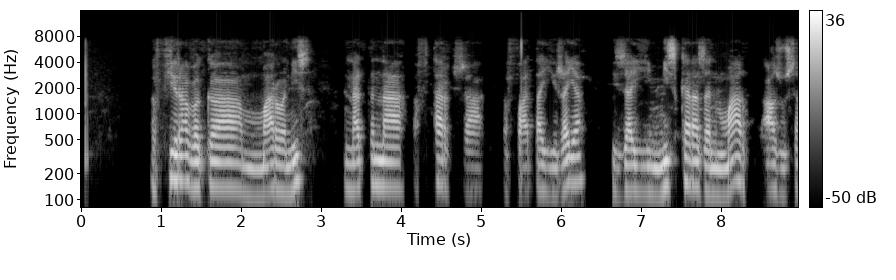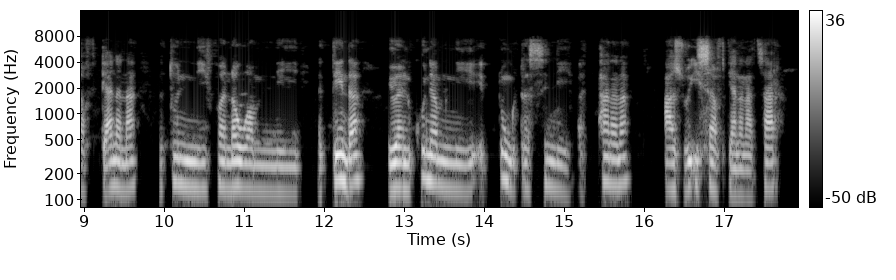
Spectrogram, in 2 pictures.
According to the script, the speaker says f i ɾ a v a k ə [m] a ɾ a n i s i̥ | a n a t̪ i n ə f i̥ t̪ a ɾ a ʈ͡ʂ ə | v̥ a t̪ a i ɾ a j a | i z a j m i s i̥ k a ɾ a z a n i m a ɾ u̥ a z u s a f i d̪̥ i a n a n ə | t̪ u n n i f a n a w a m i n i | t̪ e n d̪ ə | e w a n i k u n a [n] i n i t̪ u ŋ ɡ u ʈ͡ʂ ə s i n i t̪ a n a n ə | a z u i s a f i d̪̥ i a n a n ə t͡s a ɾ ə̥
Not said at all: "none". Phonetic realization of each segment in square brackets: m, m

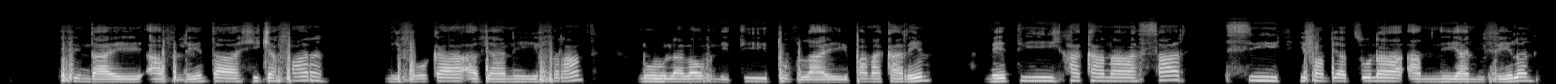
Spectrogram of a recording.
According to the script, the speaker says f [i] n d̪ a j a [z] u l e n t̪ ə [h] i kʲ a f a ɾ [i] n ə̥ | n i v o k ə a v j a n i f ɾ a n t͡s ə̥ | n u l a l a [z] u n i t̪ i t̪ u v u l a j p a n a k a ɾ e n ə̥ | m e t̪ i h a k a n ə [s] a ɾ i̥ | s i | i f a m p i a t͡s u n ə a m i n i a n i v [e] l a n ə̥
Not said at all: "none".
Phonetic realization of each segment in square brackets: i, v, h, a, v, s, e

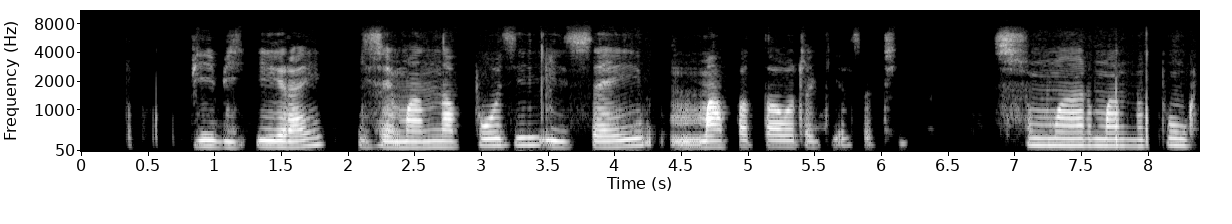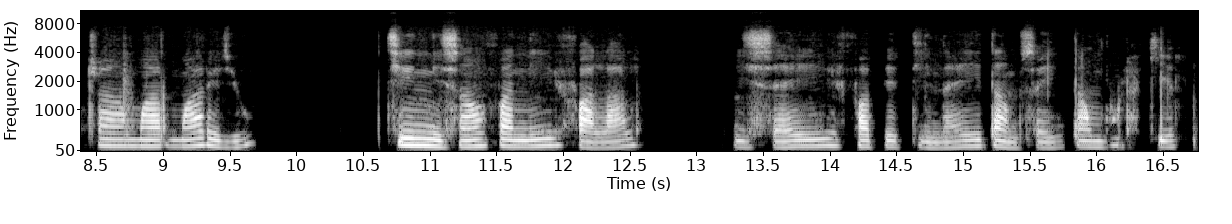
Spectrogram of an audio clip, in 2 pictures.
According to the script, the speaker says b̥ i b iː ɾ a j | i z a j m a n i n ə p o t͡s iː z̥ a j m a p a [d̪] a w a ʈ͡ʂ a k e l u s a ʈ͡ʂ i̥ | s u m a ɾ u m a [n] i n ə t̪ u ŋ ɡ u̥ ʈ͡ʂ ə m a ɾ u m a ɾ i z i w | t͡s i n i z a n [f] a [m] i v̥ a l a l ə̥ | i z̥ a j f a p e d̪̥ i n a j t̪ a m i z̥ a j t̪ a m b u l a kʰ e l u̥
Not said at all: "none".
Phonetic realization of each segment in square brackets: t̪, n, f, n

